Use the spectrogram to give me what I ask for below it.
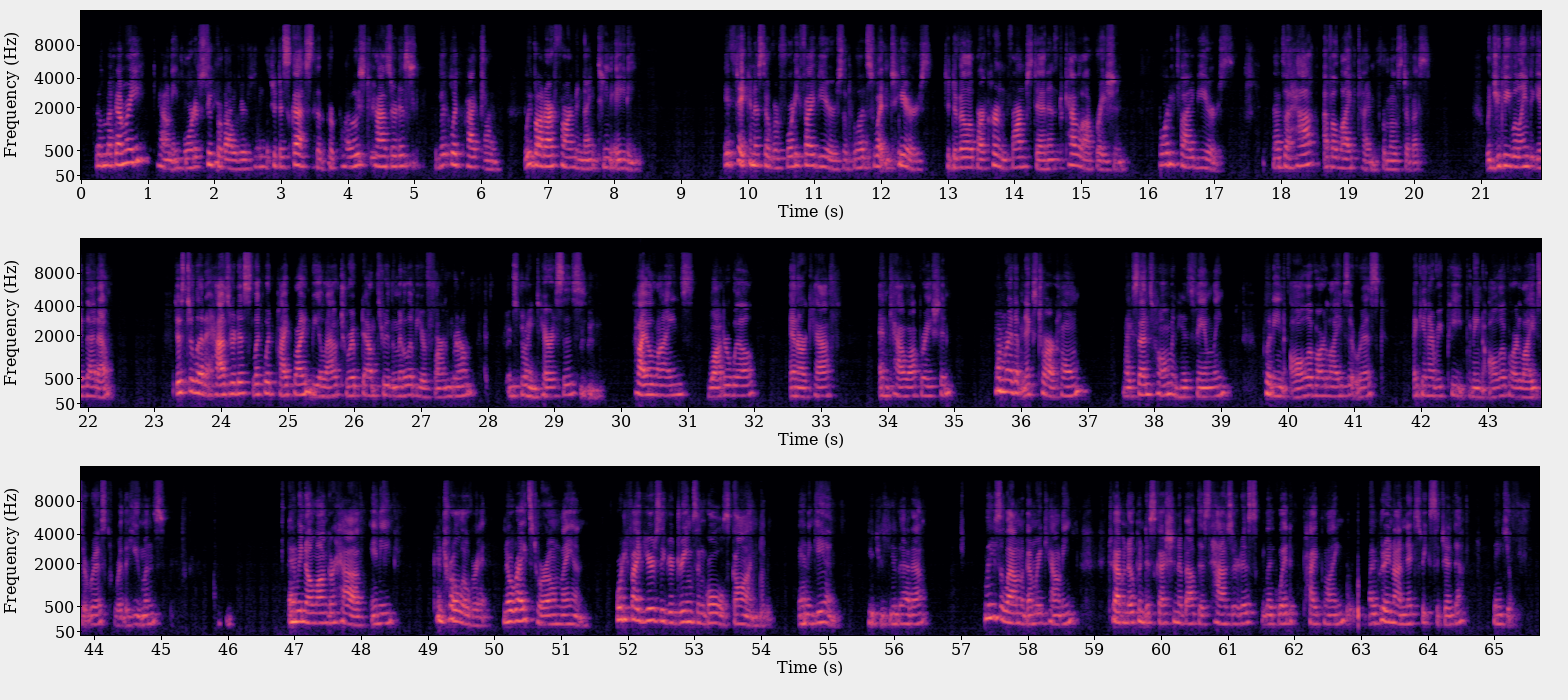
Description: During the public comment period, the speakers consisted of most property owners affected by the pipeline’s proposed route.
A property owner in West Township also urged the supervisors to place the pipeline discussion on next week’s agenda.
